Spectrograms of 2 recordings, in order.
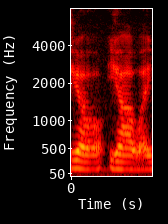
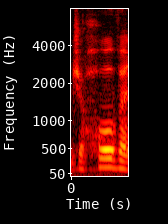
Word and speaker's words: Yahweh: The vowels were added later on to give the pronunciation Jehovah in English, and then now scholars more recently feel that Yahweh is probably closer to the original.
